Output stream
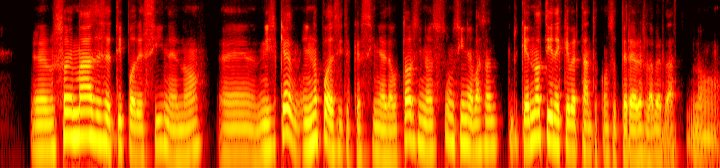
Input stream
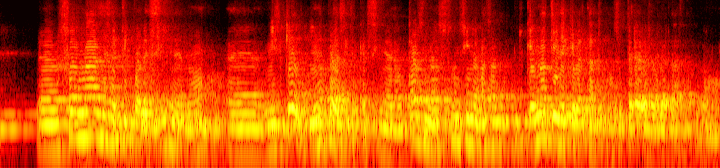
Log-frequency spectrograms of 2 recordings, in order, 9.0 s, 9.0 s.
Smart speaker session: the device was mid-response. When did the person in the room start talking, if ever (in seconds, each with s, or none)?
none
